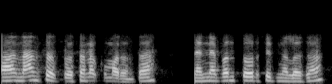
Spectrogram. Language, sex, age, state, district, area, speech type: Kannada, male, 60+, Karnataka, Chamarajanagar, rural, conversation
